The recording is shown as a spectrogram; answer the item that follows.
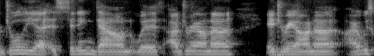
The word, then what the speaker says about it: Adriana: And we see in this episode where Julia is sitting down with Adriana. I always call her Adriana. It's Adriana.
